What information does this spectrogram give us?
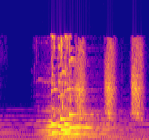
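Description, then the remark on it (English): A work messenger app notification chime rings out at night, a short bright electronic tone followed by two quick high blips, heard alone at moderate volume. “That night, long after the curtains had closed, the last bassoon had been put to bed, and he'd gone home to get some shut eye, Vince tossed and turned, guilt gnawing at him, and the sound of his work messenger haunting him.”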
